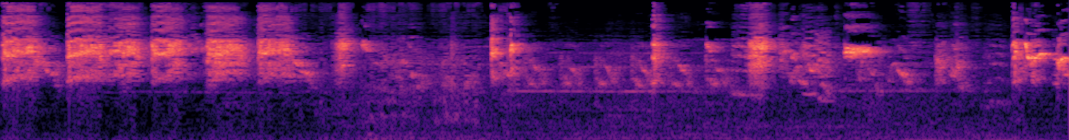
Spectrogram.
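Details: Lovebirds squawking: a series of loud, harsh, evenly spaced shrieks, followed by quieter scattered high chirps and trills from other birds.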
